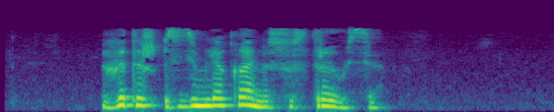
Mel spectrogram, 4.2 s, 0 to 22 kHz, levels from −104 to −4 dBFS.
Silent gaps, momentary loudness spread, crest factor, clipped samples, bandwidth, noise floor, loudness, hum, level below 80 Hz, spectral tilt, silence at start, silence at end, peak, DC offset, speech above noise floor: none; 19 LU; 16 dB; under 0.1%; 7.8 kHz; -72 dBFS; -17 LUFS; none; -62 dBFS; -6.5 dB/octave; 0.75 s; 1.3 s; -2 dBFS; under 0.1%; 56 dB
